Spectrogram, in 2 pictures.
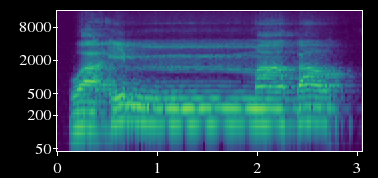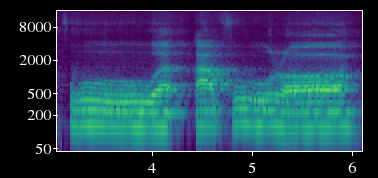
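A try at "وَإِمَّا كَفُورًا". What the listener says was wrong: Banyak dipanjangkan maka.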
